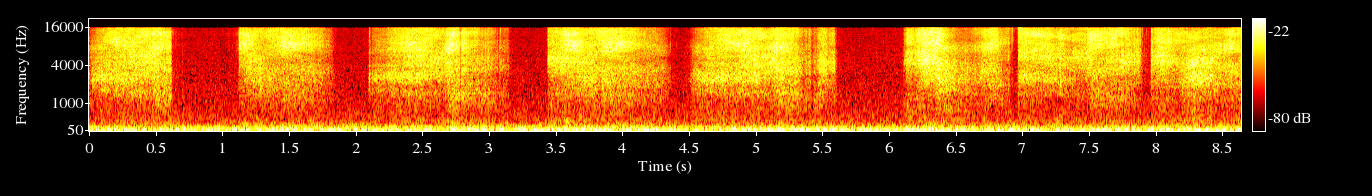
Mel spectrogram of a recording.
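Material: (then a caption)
Snow. A clump of fresh, soft, granular snow is rubbed and crumbled between bare fingers and palms above a snow pile on a towel. Bright, hissy, crunchy rubbing comes in slow, uneven bursts separated by brief quiet gaps, with few sharp onsets and a faint low rumble underneath.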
